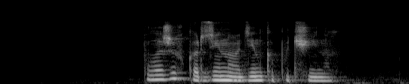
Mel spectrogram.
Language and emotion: Russian, neutral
